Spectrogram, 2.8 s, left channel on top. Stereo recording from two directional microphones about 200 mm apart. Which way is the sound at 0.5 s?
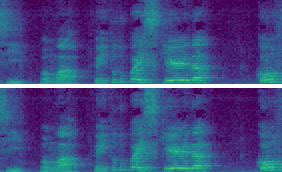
15° left (ahead or behind).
